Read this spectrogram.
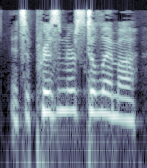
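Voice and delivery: ordinary delivery, nothing marked

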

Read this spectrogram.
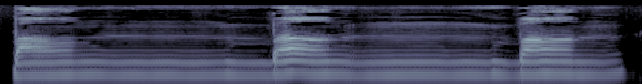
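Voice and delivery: slow, even, ringing bongs; clock chime. Acted. Clock strikes midnight in story.

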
